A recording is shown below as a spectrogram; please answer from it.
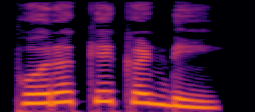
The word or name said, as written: ಪೊರಕೆಕಡ್ಡಿ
